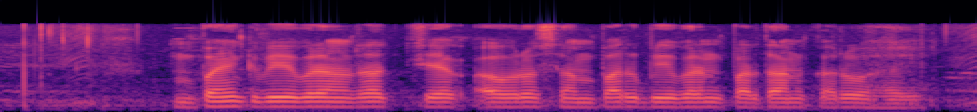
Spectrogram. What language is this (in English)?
Magahi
